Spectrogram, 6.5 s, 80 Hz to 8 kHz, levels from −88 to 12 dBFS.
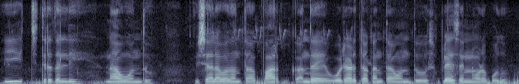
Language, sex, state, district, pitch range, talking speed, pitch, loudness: Kannada, male, Karnataka, Koppal, 150-165 Hz, 110 wpm, 160 Hz, -18 LUFS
